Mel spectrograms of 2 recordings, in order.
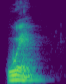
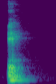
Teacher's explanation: Or, la tendance à l'époque du moyen français, c'est une tendance à la réduction de la diphtongue. Donc, ouai est souvent réduit à est.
